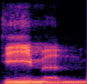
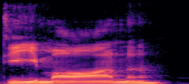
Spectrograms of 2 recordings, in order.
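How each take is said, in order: First: The stress falls on the first syllable. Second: The stress falls hard on the second syllable. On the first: The speaker calls it right. "which is what it's supposed to sound like" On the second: The speaker calls it wrong. "they hard emphasize the mon"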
